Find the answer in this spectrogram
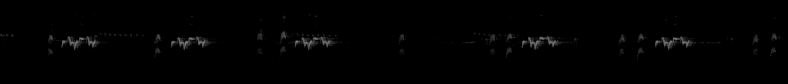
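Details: Sooty-headed bulbul calls used to lure other bulbuls: short bright chirpy phrases repeated about once a second in bursts, some with rising or falling whistled slurs, over a faint steady high hiss.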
